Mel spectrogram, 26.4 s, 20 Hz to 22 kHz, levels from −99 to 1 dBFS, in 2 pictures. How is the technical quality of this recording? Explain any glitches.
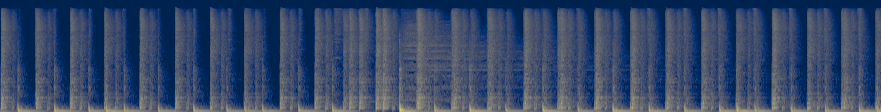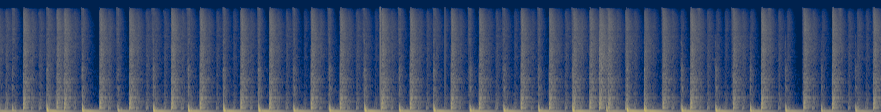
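The music's marred by three bit error spikes, at 18.91 s, 19.88 s and 25.71 s. Each is a single flipped bit knocking one or two samples off by a power of two, so you hear a sharp broadband tick, loudest at 18.91 s, peaking about -2 dBFS.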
